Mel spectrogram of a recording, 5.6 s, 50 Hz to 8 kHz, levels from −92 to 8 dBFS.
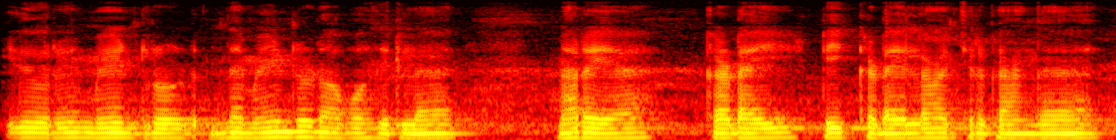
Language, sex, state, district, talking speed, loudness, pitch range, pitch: Tamil, male, Tamil Nadu, Kanyakumari, 140 wpm, -16 LUFS, 95-105 Hz, 100 Hz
